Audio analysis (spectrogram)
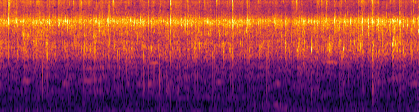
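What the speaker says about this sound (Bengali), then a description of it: "দিলাম সরষের তেল। তো এর মধ্যে আমি পেঁয়াজ আর শুকনো লঙ্কাটা তুলে দিচ্ছি।" Onion and dried red chilli sizzle in hot mustard oil for a leafy jute-greens dish, a steady close crackling hiss with no voices.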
